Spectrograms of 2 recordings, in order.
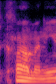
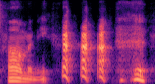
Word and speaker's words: Khamenei: They may try to, if they know exactly where Ali Khamenei's bunker is, and everybody puts a K in that and says Khamenei. No, it's Khamenei. I'm getting that from Iranian sources, at least.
